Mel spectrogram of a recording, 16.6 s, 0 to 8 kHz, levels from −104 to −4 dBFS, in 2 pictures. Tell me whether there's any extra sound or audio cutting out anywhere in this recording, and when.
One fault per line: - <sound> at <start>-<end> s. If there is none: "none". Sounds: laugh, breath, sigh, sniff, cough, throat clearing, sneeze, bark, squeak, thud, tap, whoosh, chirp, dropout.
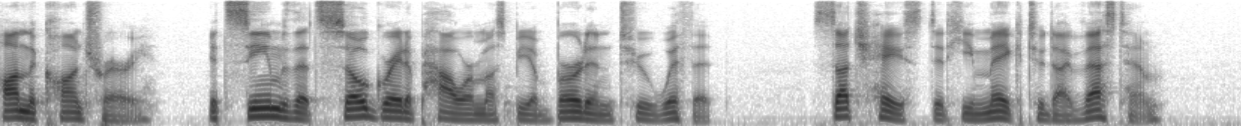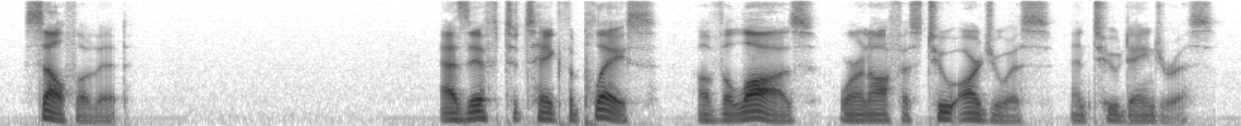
none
